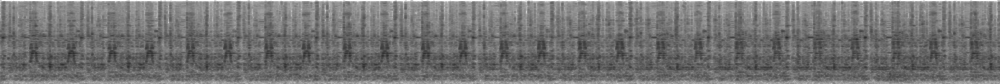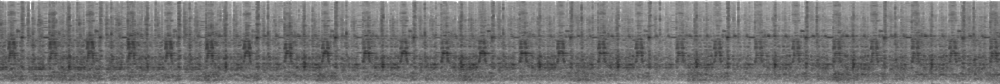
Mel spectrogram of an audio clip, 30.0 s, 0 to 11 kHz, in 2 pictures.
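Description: YH BNX2 automatic wire stripping, cutting and twisting machine running steadily, with an even clacking of about three strokes a second over a steady mechanical hum.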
